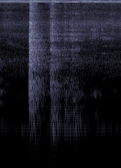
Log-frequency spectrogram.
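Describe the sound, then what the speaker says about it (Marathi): A metal kadhai is set down on a gas stove, giving two close clanks in quick succession, the first sharper and louder, followed by a faint ringing tail in a quiet kitchen. "कढई घेतलेली आहे, ते आता गॅसवर आपण ठेवूया"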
